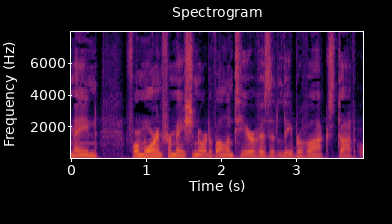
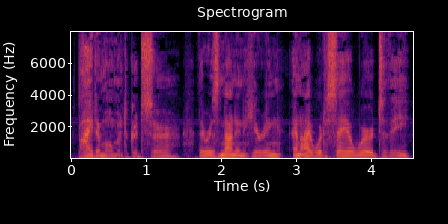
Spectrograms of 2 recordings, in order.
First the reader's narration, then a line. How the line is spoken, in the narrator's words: Hendon said in a low voice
